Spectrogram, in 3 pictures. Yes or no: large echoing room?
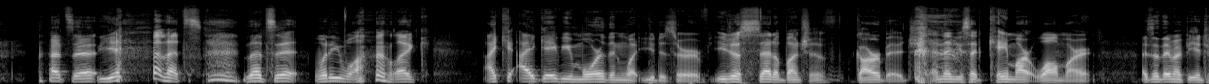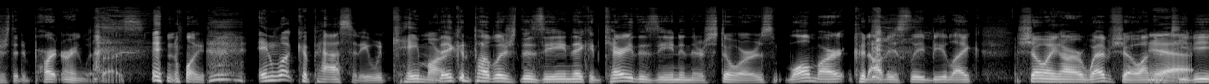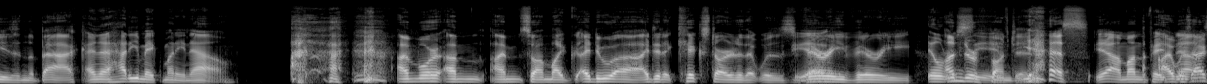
no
